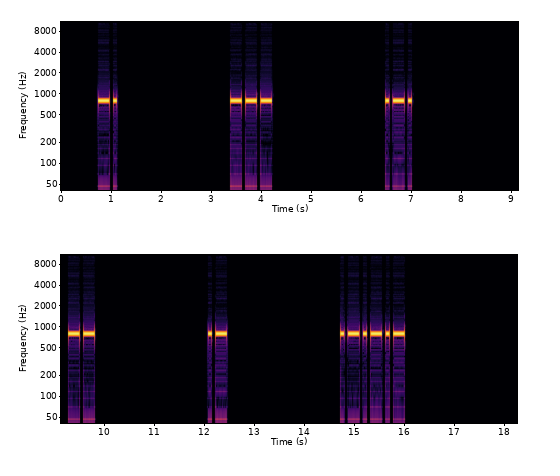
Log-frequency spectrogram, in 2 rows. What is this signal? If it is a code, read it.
Morse code, heard as a keyed tone, about 16 wpm, spaced as for 4 wpm, 800 Hz. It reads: NORMA.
